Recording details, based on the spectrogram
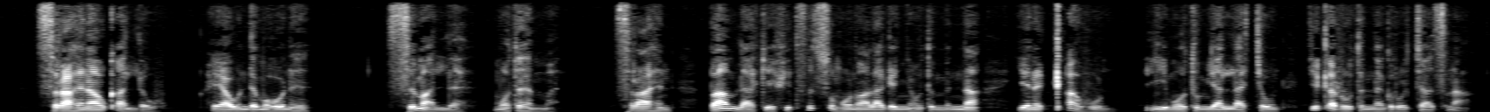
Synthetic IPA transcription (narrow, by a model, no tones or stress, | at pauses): sɨɾaɦɨnawkʼalːəhu | hɨjawɨnd̪əməho̞nɨh | sɨmalːəh | mo̞t̪ʰəhɨmːal | sɨɾaɦɨn | b̥əamlakʰe̞fit̪fɨsʼɨmho̞noalaɡəɲːɛhut̪ʰɨmɨnːa | jɛnəkʼːahun | limo̞t̪ʰumjalːat͡ʃːɛwn | jɛkʼərːut̪ʰɨnːəɡəɾo̞t͡ʃːasʼɨna̰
